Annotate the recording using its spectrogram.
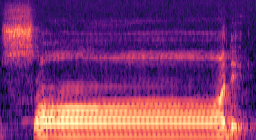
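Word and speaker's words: صاد: উচ্চারণ হবে সাদে, সাদে।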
